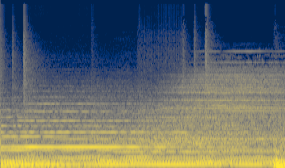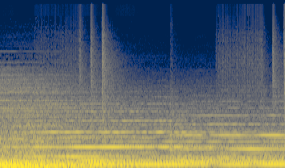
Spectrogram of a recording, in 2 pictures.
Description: MUSIC Summoner Vic LOOP; lol

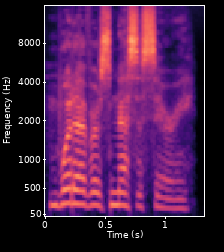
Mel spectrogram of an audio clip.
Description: attack; Akali

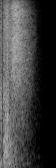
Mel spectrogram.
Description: electrical surge; LoL; kennen

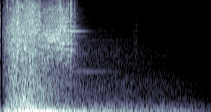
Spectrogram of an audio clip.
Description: dragon strike; LoL; jarvaniv

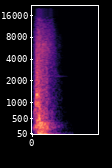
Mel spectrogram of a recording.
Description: basicattack; pantheon

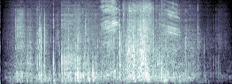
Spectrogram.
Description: hermit idle fidg

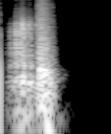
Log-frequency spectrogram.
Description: blue mech melee basic attack; LoL

